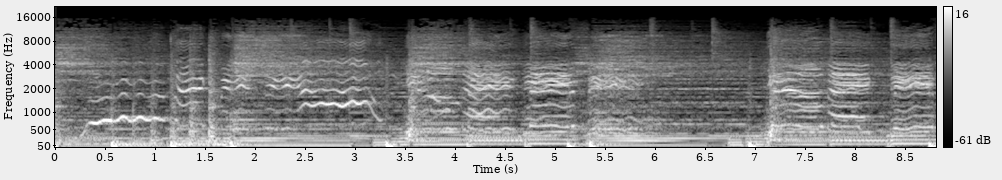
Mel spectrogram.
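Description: A band playing a song with a lead singer: sung lines with vibrato over steady bass notes and accompaniment.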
